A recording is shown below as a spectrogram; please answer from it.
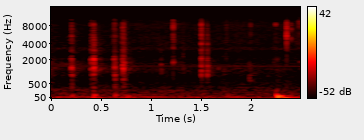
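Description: Faint computer keyboard key clicks: several light, separate taps spread across two seconds as keys are pressed to switch from PowerPoint to Excel.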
